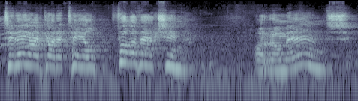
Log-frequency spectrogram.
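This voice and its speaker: Here the performer pushes into a very high-pitched, full character voice, hamming it up as a masked, vain, wisecracking antihero spinning a suspenseful, theatrical tale for kids at a theme park show. He darts between dramatic narration and sarcastic quips to the crowd. Loud music plays in the echoey live space.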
